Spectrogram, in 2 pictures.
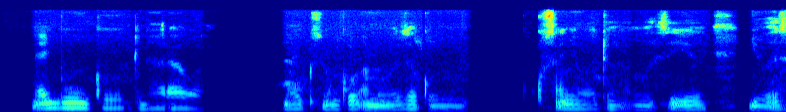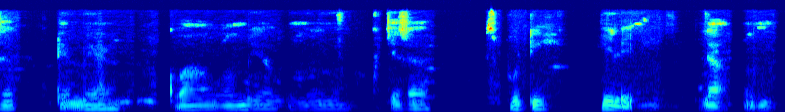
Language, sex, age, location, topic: Swahili, male, 18-24, Nakuru, education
